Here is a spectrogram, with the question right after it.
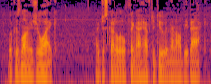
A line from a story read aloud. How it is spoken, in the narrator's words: said softly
